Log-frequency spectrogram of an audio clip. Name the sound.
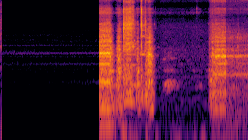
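print and cut machine scoring a magnetic bookmark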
